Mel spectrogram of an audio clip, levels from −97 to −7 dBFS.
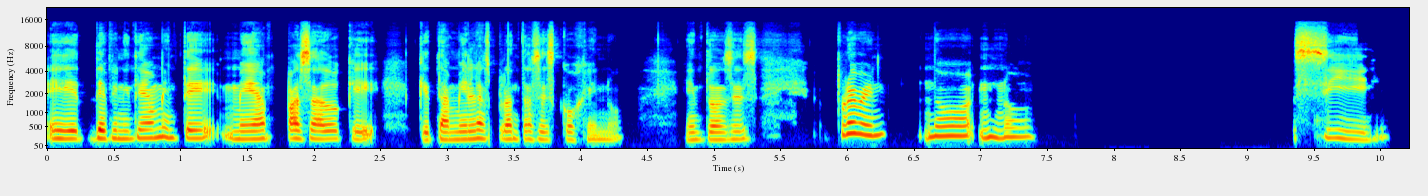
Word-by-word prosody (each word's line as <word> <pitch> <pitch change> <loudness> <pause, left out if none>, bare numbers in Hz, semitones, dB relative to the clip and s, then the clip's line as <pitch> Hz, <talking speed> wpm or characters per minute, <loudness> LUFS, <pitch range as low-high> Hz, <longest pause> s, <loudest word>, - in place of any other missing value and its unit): eh, 195 -1 +1
definitivamente 200 +1 0
me 185 0 +1
ha 195 - +3
pasado 190 -1 +5
que 175 -2 -4 0.3
que 165 - -3
también 180 +1 0
las 200 -1 +1
plantas 185 0 -2
escogen, 170 - -4
¿no? 85 - -13 0.4
Entonces, 175 +2 -2 0.6
prueben, 295 -2 +3 0.3
no, 255 +3 +1
no 230 +2 -4 1.9
sí. 200 -2 +2
195 Hz, 100 wpm, -26 LUFS, 180-215 Hz, 1.9 s, pasado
